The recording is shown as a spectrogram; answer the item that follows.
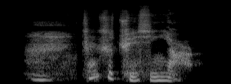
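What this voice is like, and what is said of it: Quiet, hushed character line. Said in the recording (Chinese): “小声补充道”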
